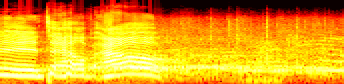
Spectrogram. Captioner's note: applause and cheering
